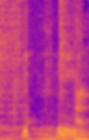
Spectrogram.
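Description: Dogs barking, a few short, loud yapping barks packed into about a second, with no talk over them.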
